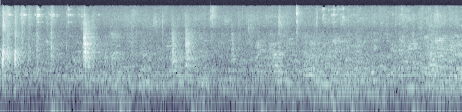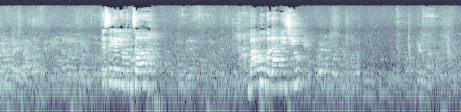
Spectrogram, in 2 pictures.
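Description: A woman talks nearby in an echoing hall.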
